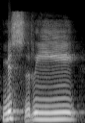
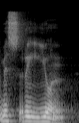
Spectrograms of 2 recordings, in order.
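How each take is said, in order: First: The word ends with a plain 'ee' sound. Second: The word ends with a full 'yoon' ending. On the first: This is the form used in everyday speech. "When it comes to speaking, what we do is make an E sound at the end" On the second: This is the full form used in writing. "This is when it comes to writing"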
